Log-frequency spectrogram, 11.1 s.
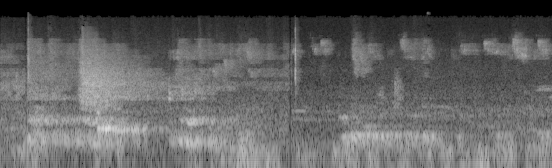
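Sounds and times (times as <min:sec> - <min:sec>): murmur of distant voices: 0:03.3 - 0:11.0
birds chirping: 0:03.5 - 0:11.0.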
